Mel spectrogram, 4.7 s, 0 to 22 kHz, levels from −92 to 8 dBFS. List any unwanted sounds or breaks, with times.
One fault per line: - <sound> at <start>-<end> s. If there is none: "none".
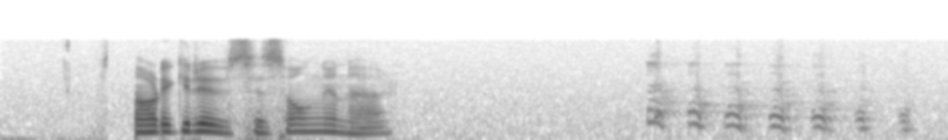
- dropout at 0.5-0.7 s
- laugh at 3.2-4.6 s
